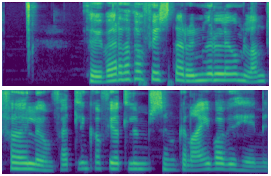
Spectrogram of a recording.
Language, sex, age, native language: Icelandic, female, 40-49, Icelandic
